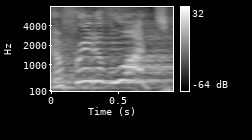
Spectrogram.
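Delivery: high, incredulous challenge. Acted. Comic challenging the afraid shooter, incredulous. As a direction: throw the question back in disbelief. Comedian mocks the shooter's claim.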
